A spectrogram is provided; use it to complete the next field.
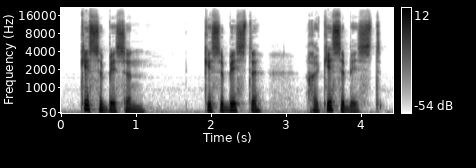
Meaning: to bicker, to quarrel, to squabble (to engage in petty argument)
- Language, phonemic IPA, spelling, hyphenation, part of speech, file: Dutch, /ˈkɪ.səˌbɪ.sə(n)/, kissebissen, kis‧se‧bis‧sen, verb, Nl-kissebissen.ogg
